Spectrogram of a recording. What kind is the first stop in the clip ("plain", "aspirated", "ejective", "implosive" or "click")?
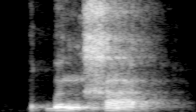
implosive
